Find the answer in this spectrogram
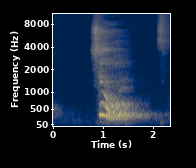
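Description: Speech: after a short silence, one drawn-out spoken word begins about three-quarters of a second in and trails off.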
